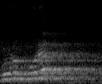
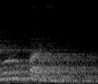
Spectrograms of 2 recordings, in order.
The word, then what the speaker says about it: गुरु पर्व: गुरुपुरब, इसका जो correct pronunciation है दैट इज गुरु पर्व।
